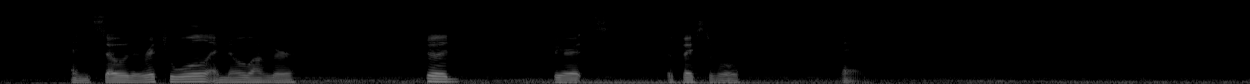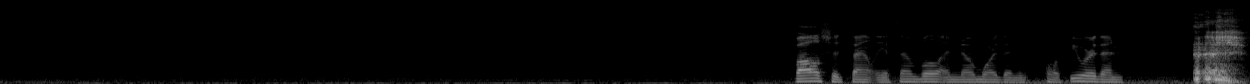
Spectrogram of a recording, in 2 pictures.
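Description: A man talks calmly and close to a microphone, in bursts.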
